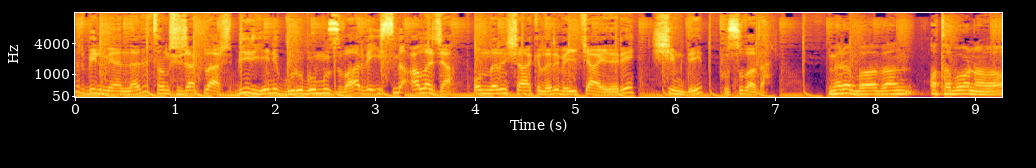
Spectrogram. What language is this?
Turkish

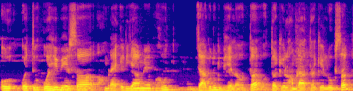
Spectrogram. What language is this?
Maithili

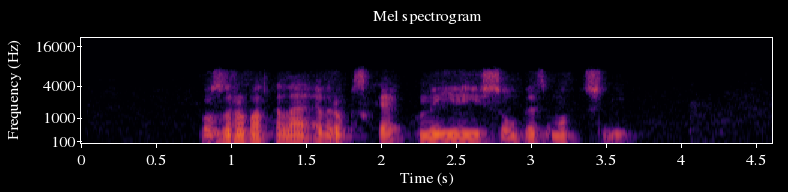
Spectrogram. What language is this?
Czech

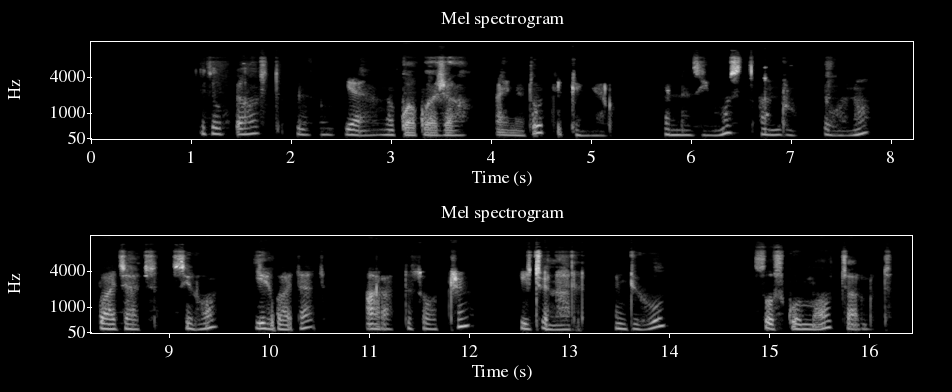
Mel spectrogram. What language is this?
Amharic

